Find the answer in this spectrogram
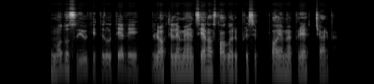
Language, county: Lithuanian, Kaunas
